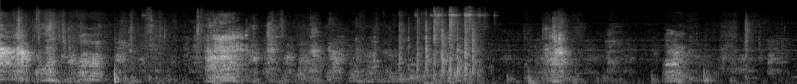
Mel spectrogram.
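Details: Lola, a blue nose pit bull, playing with her 10-week-old pups as Chihuahua Pacino takes part; rough play growls and sharp yips come in bursts separated by quieter scuffling, with a faint high whine near the middle.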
